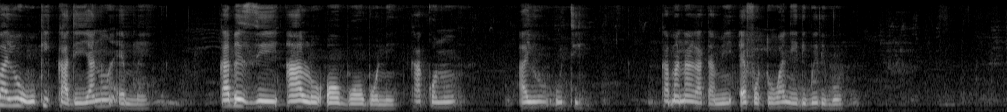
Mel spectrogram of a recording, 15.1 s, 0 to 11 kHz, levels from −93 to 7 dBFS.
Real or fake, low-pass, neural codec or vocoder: real; 9.9 kHz; none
